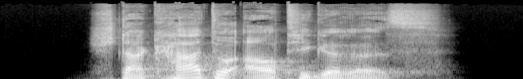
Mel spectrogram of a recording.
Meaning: strong/mixed nominative/accusative neuter singular comparative degree of staccatoartig
- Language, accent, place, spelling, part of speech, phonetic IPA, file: German, Germany, Berlin, staccatoartigeres, adjective, [ʃtaˈkaːtoˌʔaːɐ̯tɪɡəʁəs], De-staccatoartigeres.ogg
